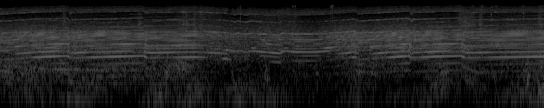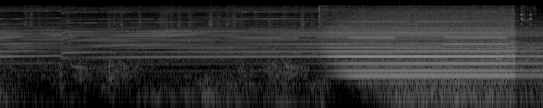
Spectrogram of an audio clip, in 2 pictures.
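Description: A racing car engine whines at high revs, rising and dropping with gear changes.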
